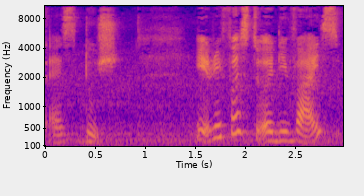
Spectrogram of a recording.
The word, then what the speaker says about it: douche: wash or to soak we pronounced it as douche douche and not duke or ducey or something like that it is pronounced as douche it refers to a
